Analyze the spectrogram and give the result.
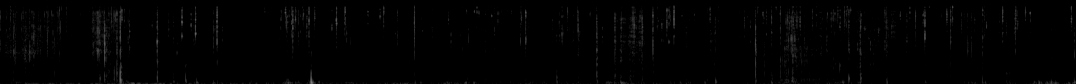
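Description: An elongated, crumpled piece of aluminium foil is squeezed and twisted with the fingertips. It gives off dense, bright crinkling and crackling with sharp, short snaps and very little low end, continuing steadily throughout.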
